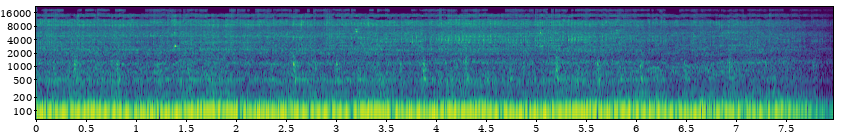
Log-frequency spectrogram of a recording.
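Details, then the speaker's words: 1986 Chevy Caprice Brougham just out of the transmission shop: rough idle with faint irregular tapping about twice a second over heavy low rumble; lifters checked and sound fine, owner suspects the starter. "oh that's ugly and it's listen to that knock knows you hear that knock nose"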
